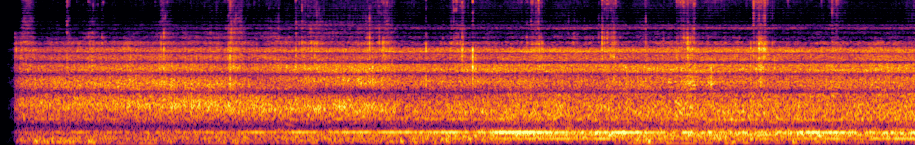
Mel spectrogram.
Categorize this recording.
Sound effects > Vehicles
